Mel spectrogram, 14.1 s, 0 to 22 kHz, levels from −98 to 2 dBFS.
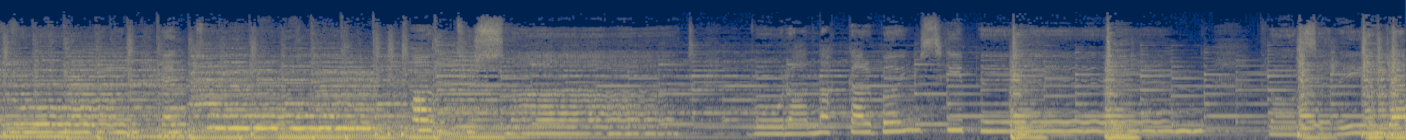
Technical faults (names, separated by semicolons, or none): none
